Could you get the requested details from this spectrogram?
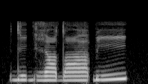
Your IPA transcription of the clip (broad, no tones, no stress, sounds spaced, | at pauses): d i ɡʱ ɛ dˤ aː ɓ i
